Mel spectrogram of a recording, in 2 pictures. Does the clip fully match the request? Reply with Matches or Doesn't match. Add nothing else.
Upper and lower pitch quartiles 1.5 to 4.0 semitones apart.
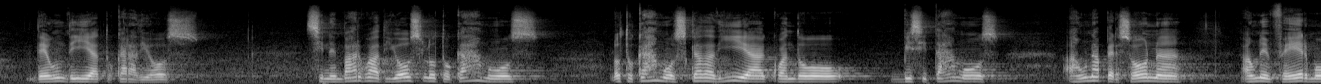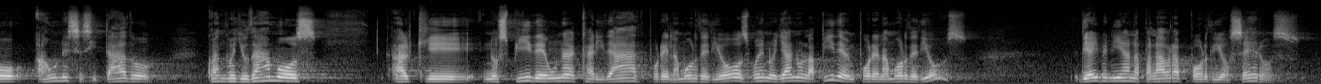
Matches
